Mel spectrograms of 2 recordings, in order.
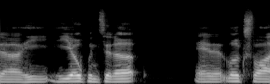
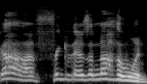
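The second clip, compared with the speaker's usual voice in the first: very high, jumpy, alarmed, startled yell; 10 semitones higher than usual. Voicing a character startled when a possum attacks: startled yell. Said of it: "he startles, yells out".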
